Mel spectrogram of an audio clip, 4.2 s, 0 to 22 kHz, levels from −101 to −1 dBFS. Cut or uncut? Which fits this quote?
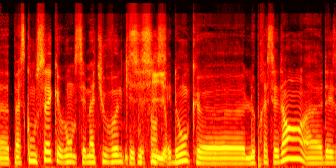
cut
